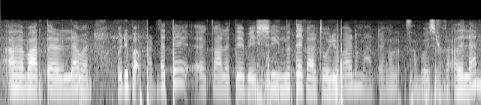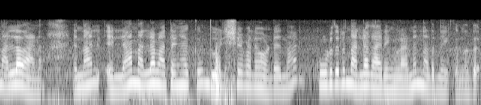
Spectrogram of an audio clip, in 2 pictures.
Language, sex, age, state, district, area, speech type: Malayalam, female, 18-30, Kerala, Kollam, rural, spontaneous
